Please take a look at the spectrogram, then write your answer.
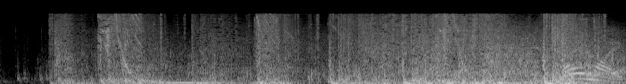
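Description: Rocket explosions and dense gunfire in a shooter video game make a loud, continuous barrage of booms and rattling bursts, heavy and close throughout.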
